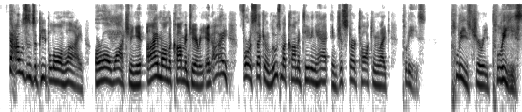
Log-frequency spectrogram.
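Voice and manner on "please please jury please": acted-out mock begging, slower. On commentary, he recounts dropping his role to plead with the jury, retelling his begging. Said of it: "I'm literally begging".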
